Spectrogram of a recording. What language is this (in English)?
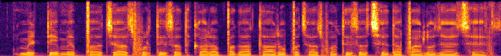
Maithili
